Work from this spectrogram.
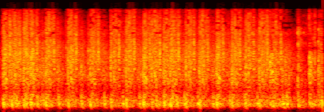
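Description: Sustained automatic gunfire in a PUBG Mobile esports match, a loud, dense stream of rapid shots from several weapons with no pause across the whole stretch.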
